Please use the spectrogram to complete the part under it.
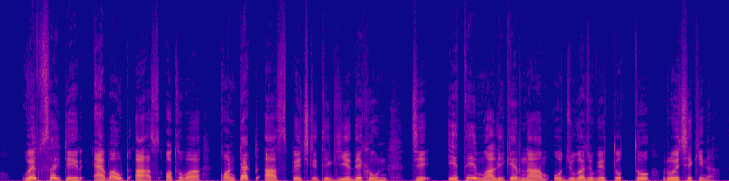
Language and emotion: Bengali, neutral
